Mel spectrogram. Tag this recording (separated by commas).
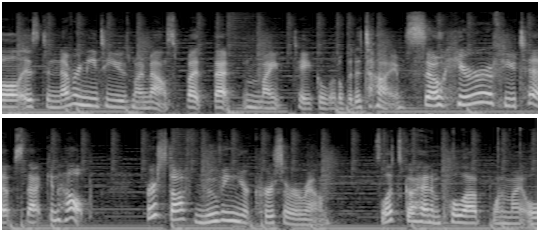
Music, Speech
